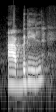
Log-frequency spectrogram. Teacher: on va prononcer ici le R simple car il est au milieu du mot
